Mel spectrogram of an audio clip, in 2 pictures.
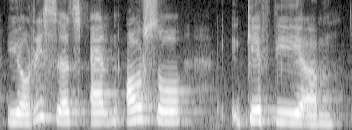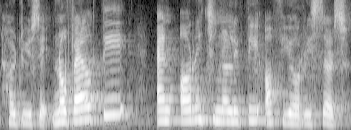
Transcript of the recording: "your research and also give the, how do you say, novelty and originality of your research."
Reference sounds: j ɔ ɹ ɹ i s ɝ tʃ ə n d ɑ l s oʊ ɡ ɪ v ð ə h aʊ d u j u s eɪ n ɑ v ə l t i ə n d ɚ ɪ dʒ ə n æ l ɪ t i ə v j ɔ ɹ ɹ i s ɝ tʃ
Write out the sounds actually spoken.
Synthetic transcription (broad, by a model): j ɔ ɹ ɹ i s ɝ tʃ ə n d ɑ l s oʊ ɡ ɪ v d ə h aʊ d u j u s eɪ n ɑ b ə l t i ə n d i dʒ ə n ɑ l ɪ t i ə f j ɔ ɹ ɹ i s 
